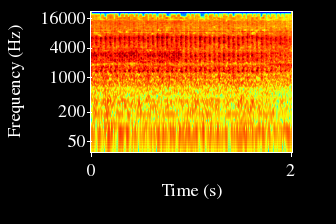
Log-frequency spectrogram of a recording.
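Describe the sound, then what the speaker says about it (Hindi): A John Deere 5405 4WD tractor with an AC cabin idles in a steady, even rumble with a faint knocking pulse. The engine sounds close and stays unbroken throughout. "एक बोलेरो कार जितनी तो भाई ट्रैक्टर की आवाज़ है"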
